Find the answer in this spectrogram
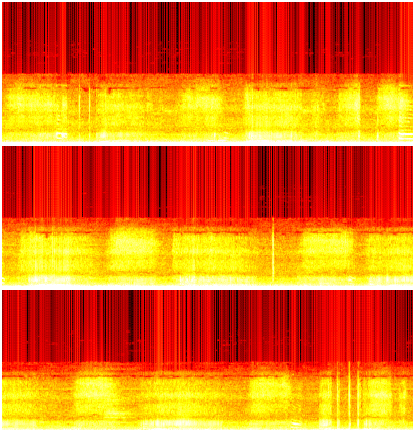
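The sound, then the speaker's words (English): A baby duckling snoring: soft, nasal, rasping breaths with a faint honking quality, repeating in a steady rhythm throughout. “This is the sound of a baby duckling snoring.”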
